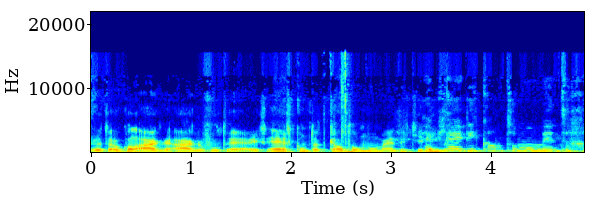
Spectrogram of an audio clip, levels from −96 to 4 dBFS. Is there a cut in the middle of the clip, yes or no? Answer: no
